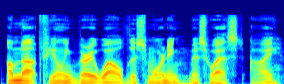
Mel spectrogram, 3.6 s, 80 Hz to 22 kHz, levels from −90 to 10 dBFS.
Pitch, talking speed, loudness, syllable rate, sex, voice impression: 80 Hz, 170 wpm, -19 LUFS, 3.9 syllables/s, male, very masculine, very adult-like, very middle-aged, very thick, very tensed, very powerful, slightly dark, slightly hard, slightly muffled, fluent, slightly raspy, very cool, very intellectual, very sincere, very calm, very mature, friendly, very reassuring, very unique, elegant, very wild, sweet, slightly lively, kind, slightly intense, slightly modest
